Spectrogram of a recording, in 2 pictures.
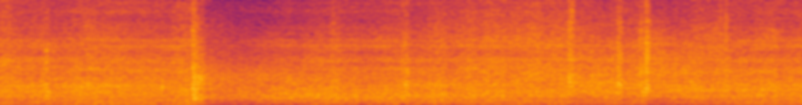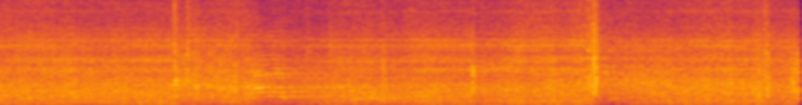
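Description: An ice hockey stick strikes a puck with a sharp crack.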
